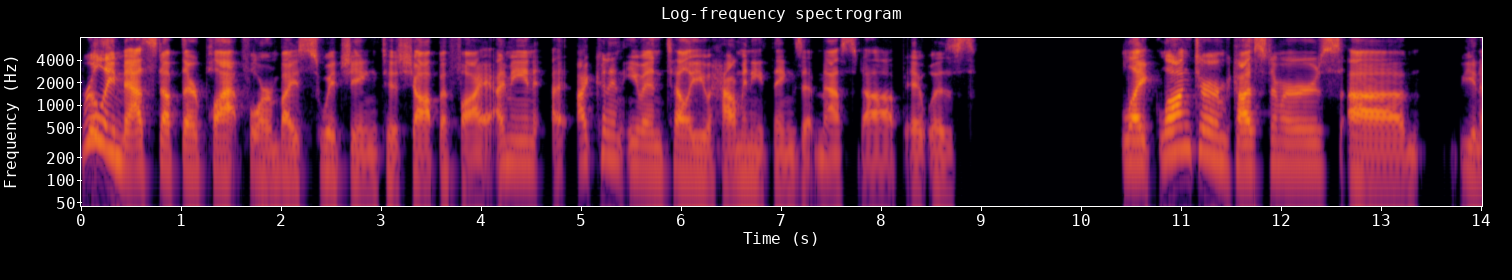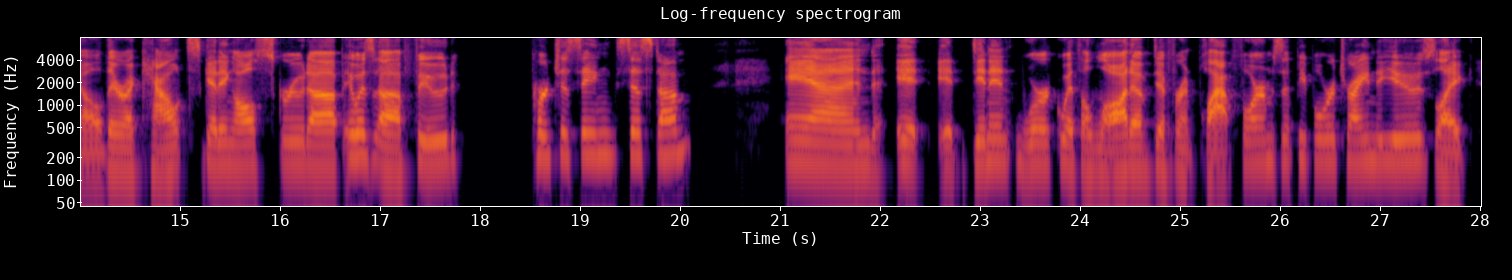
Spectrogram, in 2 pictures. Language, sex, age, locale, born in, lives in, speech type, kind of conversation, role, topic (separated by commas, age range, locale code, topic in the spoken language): English, female, 40-44, en-US, United States, United States, conversation, unstructured, none, What’s something surprising you’ve learned while working toward a goal?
